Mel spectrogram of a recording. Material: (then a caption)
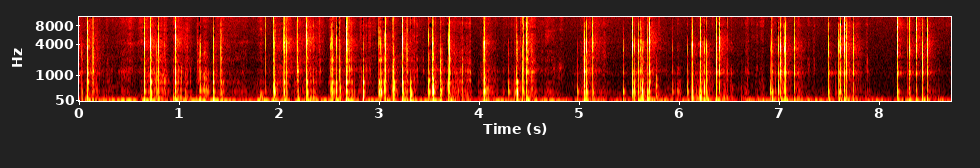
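Wood. Long nails scratch along the edge and across the face of a solid, round wooden log-slice panel tilted near the microphone. The result is a dense run of short, dry scratching clicks with a low, woody body and bright crackly edges. Each stroke dies away at once with no ring.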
